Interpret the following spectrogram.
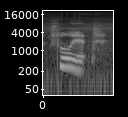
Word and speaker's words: foliate: Foliate.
